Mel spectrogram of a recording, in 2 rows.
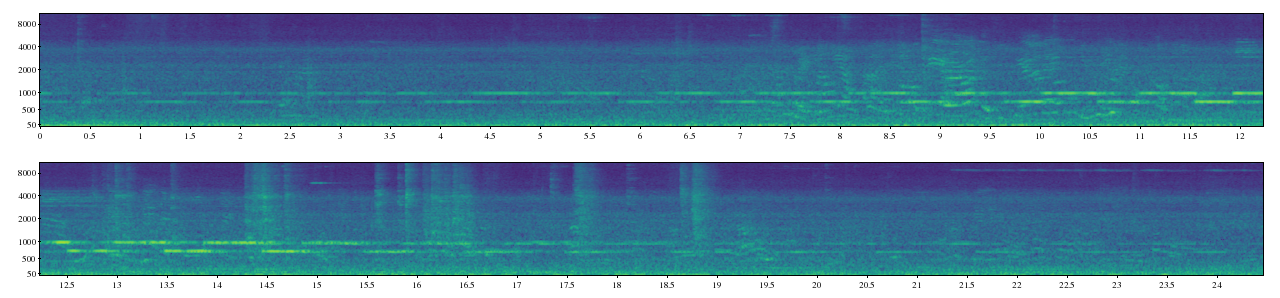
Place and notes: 嘉義第一名火雞肉飯, 前金區Kaohsiung City - Turkey rice restaurant
Turkey rice restaurant, Traffic sound, birds sound
Binaural recordings, Sony PCM D100+ Soundman OKM II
